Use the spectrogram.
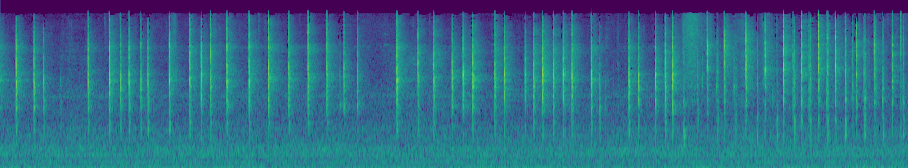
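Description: Fingertips tap the shell of a hollow black plastic game controller held close to the mic and click its buttons. A steady, uneven stream of short, dry, bright clicks and taps stops dead with no ring, over a faint low background hiss.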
